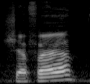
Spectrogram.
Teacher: الف مدہ ہے، فا کو ایک الف کی مقدار کھینچ کر پڑھیں گے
